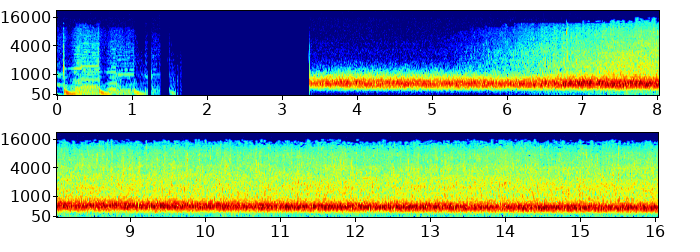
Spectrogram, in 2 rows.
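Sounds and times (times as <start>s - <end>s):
running water rushing: 6.4s - 16.0s.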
